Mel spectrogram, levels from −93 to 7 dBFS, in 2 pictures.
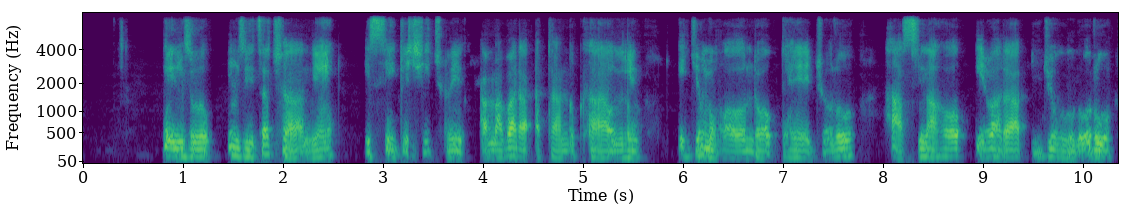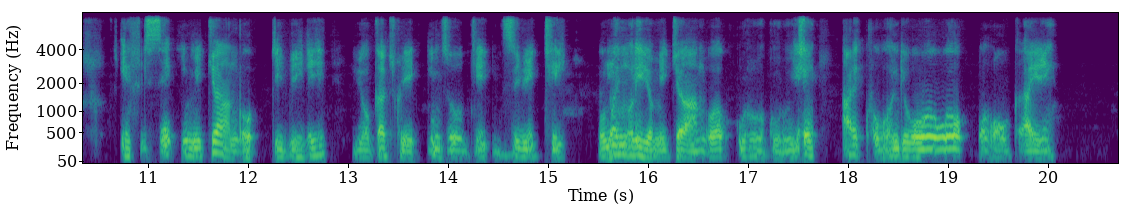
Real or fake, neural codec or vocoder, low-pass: fake; codec, 24 kHz, 1.5 kbps, HILCodec; 7.2 kHz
